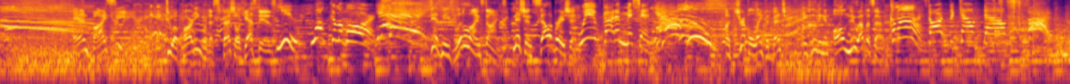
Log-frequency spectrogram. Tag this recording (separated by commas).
Music, Speech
